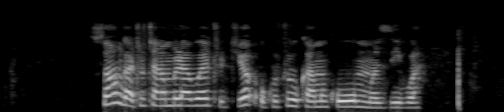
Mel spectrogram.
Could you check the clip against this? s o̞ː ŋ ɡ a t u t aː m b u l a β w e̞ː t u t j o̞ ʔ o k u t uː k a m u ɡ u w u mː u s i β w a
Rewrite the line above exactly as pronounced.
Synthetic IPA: s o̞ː ŋ ɡ a t u t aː m b u l a β w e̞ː t u t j o̞ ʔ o k u t uː k a m u k u w u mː u z i β w a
